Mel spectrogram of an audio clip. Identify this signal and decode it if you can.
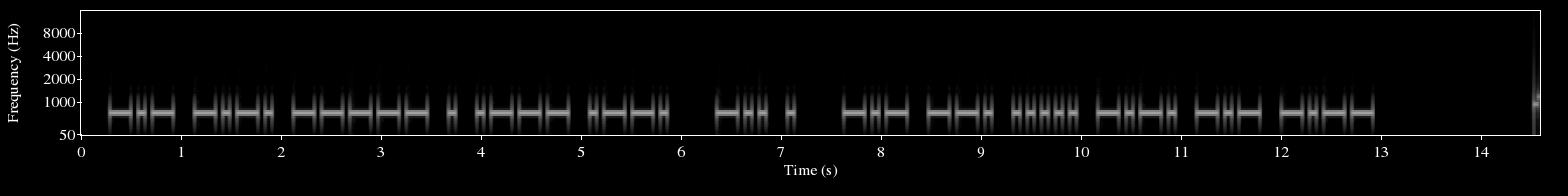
Morse code, heard as a keyed tone, about 17 wpm, 700 Hz. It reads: KC0EJP DE KG5CKY
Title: USA Callsign DE Callsign - 6 Characters - 17wpm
